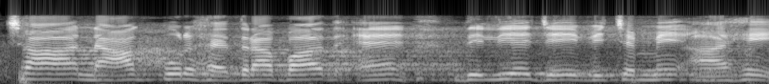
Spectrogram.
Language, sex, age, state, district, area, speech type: Sindhi, female, 45-60, Rajasthan, Ajmer, urban, read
